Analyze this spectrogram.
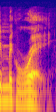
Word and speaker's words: McRae: I always feel like I want to say McRae.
